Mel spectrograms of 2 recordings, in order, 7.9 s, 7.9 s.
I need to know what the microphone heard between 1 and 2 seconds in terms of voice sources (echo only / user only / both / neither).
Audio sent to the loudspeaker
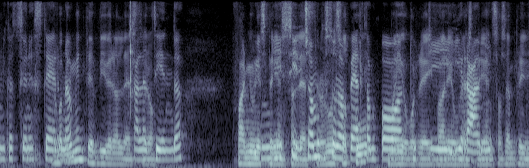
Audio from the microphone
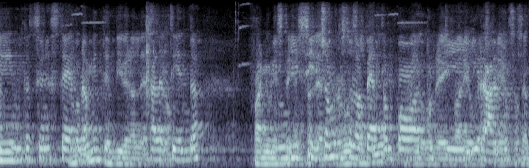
echo only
